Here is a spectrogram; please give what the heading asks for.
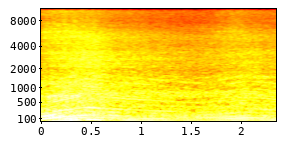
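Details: Restored 1969 Datsun 2000 roadster, 2.0 liter engine, cold start with engine not hot: catches immediately and settles into a steady, even idle with a deep rumble and no knocks. Normal cold start idle.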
